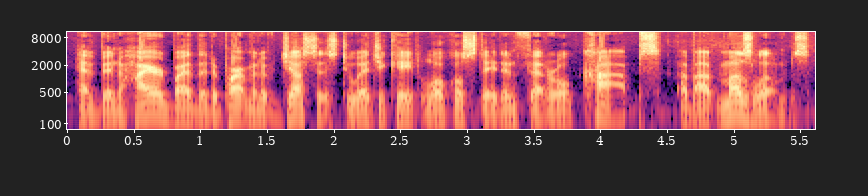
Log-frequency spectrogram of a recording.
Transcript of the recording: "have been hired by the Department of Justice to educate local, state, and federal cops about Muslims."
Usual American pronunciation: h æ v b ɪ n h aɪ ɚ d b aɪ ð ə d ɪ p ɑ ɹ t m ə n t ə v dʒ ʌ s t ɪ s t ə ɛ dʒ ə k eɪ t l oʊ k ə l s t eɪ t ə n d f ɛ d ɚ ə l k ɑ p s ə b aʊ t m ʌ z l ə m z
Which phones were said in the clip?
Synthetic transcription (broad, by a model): h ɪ v b ɪ n h aɪ ɚ d b aɪ ð ə d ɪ p ɑ ɹ t m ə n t ə v dʒ ʌ s t ɪ s t ə ɛ dʒ ə k eɪ t l oʊ k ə l s t eɪ t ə n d f ɛ d ɚ l k ɑ p s ə b aʊ t m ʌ z l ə m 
